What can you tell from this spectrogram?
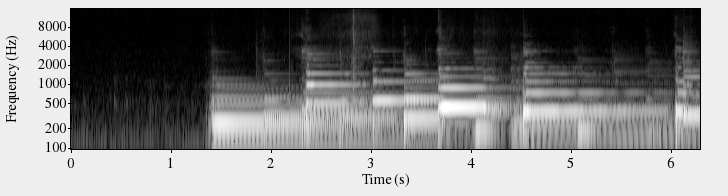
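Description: Nylon-string classical guitar played fingerstyle, coming in about a second and a half in after near silence: plucked notes and chords ringing over held bass notes.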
